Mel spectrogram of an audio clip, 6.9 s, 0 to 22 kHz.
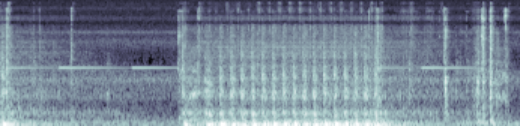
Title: Volvo 740 Crank/No Start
